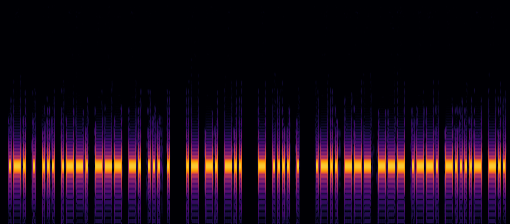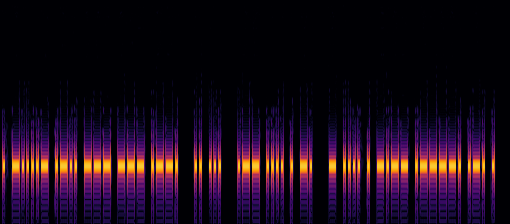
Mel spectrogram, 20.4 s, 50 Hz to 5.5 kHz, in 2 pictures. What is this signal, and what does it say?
Morse code, heard as a keyed tone, about 25 wpm, 600 Hz. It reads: RESPONSE AND THE LOOP-DE-LOOP IS WHEN THEY'RE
